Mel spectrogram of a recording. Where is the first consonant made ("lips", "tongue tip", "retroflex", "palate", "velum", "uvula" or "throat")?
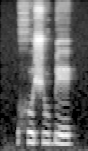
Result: velum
